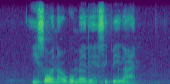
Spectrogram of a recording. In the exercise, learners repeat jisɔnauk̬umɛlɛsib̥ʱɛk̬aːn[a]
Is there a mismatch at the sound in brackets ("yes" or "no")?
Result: yes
